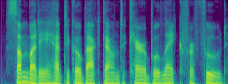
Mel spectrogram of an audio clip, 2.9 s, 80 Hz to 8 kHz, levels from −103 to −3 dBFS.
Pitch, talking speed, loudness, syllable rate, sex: 100 Hz, 230 wpm, -20 LUFS, 5.8 syllables/s, male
